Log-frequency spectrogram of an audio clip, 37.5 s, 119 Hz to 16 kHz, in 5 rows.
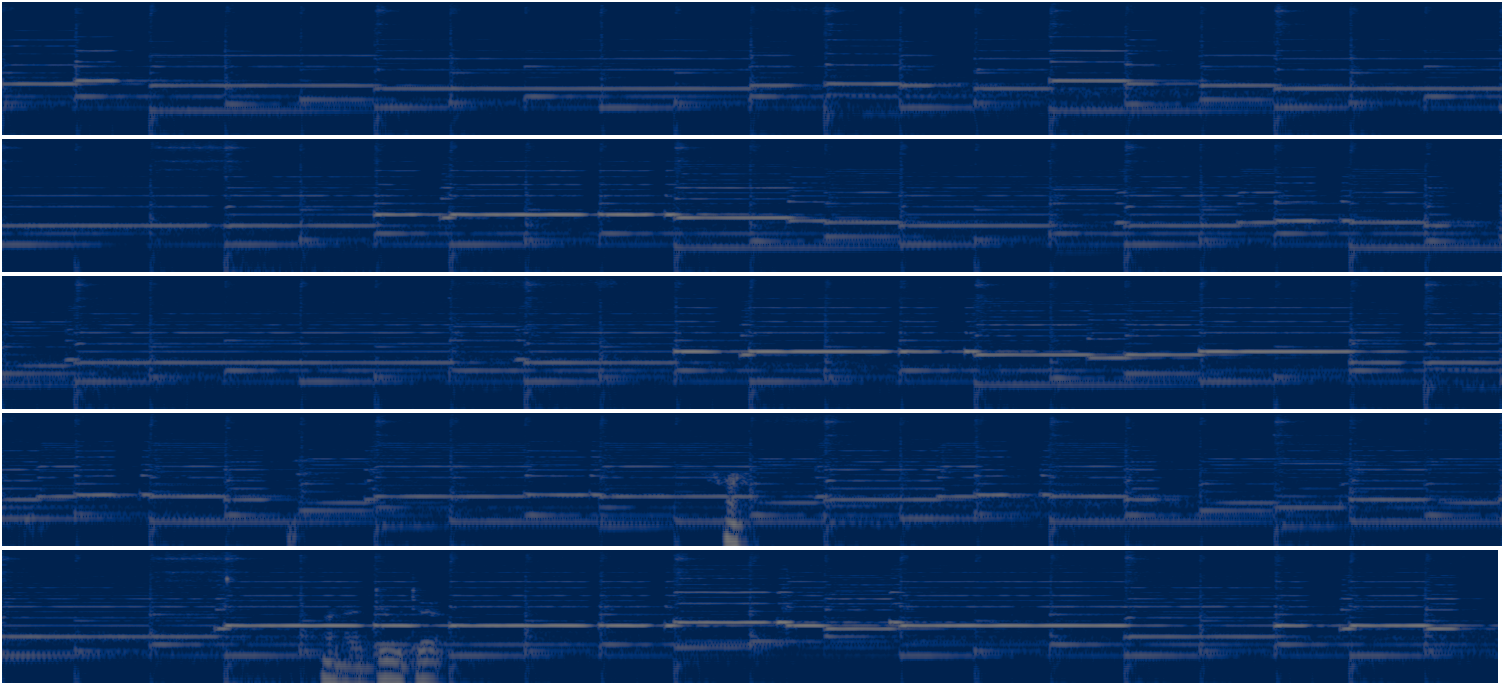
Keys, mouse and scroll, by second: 15.3 ctrl+z, 20.8 ctrl+z, 21.2 space, 22.0 space, 24.1 shift+space, 24.7 space, 26.9 shift+space, 27.6 space, 28.8 space, 31.2 ctrl+z, 32.8 shift+space, 33.5 space, 34.2 shift+space, 35.7 ctrl+z, 36.4 shift+space.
